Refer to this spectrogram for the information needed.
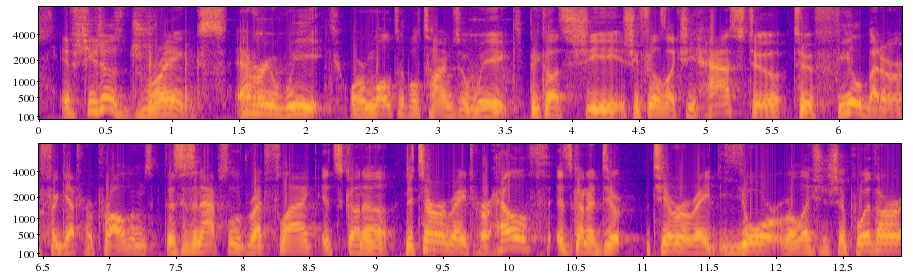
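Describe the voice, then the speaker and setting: A man with a non-native accent speaks at a medium pitch and a fairly quick pace. His pitch variation is ordinary, and he hardly pauses. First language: not English. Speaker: dating coach. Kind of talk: advice monologue.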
